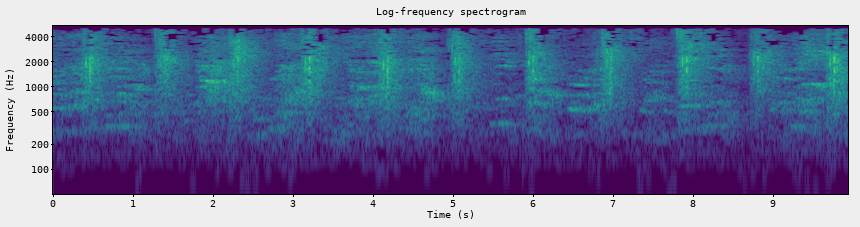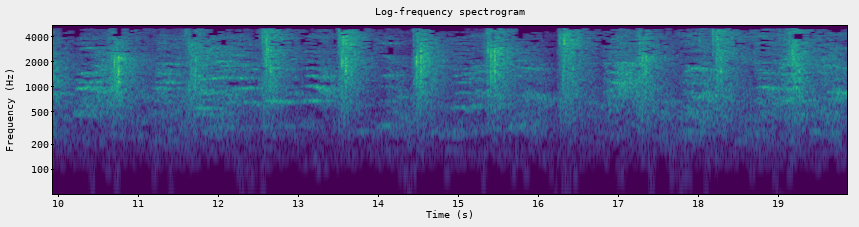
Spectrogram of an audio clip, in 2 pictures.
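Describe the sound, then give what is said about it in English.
An audience team, one of two sides called Blue and Green, loudly chants a quick rhythmic team cheer before the night's event starts, voices and claps pulsing in a steady beat of about one and a half per second, sustained and energetic for the whole stretch. “we've got to get one more quick cheer in for each side”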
